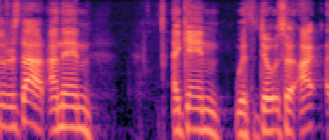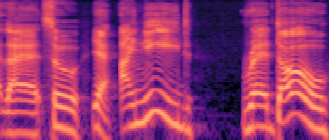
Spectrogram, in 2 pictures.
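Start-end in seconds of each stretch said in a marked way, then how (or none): 4.5-6.6 slow, drawn out, odd off-beat emphasis on wrong words. Play Christopher Walken working in Domino's, asking for dough, in a Christopher Walken impression. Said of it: "That's a Christopher Walken".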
